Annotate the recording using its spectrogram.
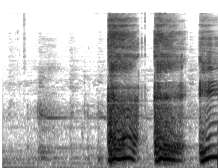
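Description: A man's voice letting out two short, loud vocal bursts, one right after the other, about a second in.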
